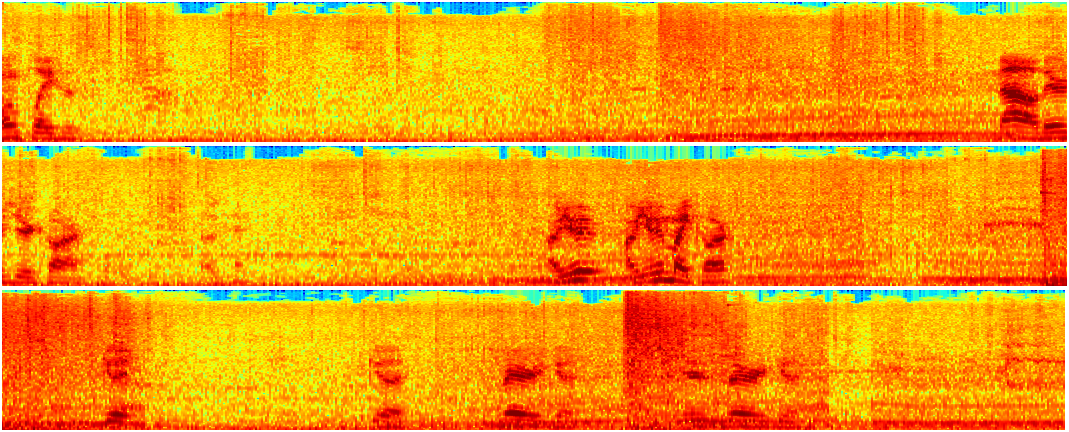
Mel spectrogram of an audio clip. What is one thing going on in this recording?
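A car engine hums and revs as it drives along.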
